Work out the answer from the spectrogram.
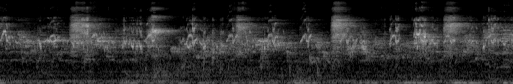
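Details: Four budgie chicks begging as their yellow mother feeds them, a fast stream of grating, high-pitched squawks with brief louder bursts.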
